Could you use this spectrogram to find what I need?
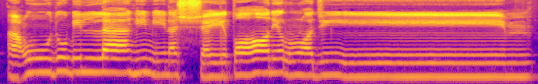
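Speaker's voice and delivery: slow, melodic tajweed chant; solemn, slow Quranic recitation. Acted. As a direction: recite slowly, drawing out each vowel.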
